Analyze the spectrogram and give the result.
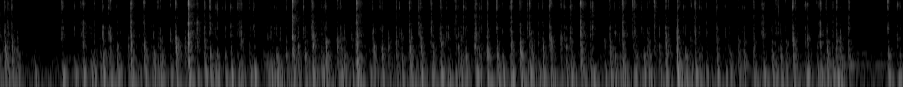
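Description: Fingertips tap fast on a MacBook Air laptop keyboard with plastic keycaps set in an aluminum body, producing a dense run of short, dry clicks with very little ring. The keystrokes come in quick, uneven bursts, each carrying a soft low thump under a bright tick, with a few harder strikes standing out.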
